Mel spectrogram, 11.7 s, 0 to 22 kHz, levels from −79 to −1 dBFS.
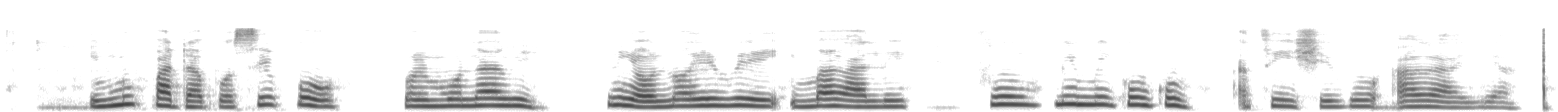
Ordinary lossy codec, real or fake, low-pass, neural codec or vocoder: none; fake; none; codec, 16 kHz, 4 kbps, FunCodec, trained on Chinese and English, 50 frames a second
